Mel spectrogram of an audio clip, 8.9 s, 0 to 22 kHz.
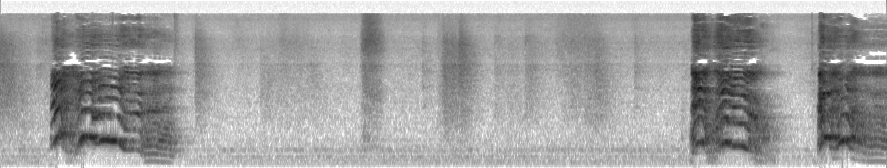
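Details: A 9-week-old male Alaskan Malamute puppy gives bursts of wavering, harmonic yowls, telling off cleaning appliances he dislikes.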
